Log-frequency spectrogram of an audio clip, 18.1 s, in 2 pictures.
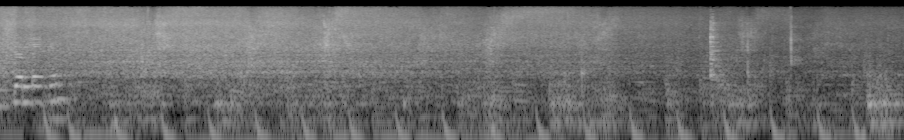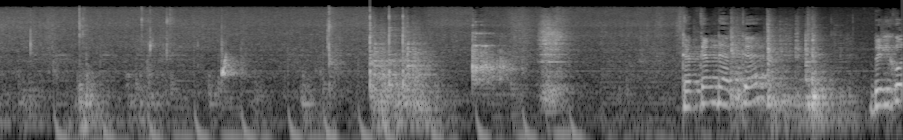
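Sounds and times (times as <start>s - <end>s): food sizzling in hot oil: 0.0s - 16.2s
spatula scraping a wok: 14.2s - 14.8s.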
